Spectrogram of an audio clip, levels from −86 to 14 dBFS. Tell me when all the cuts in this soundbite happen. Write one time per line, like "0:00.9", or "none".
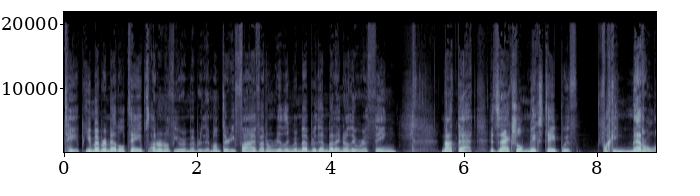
none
